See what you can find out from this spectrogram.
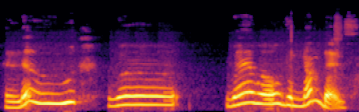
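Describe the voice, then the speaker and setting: A woman narrating a children's storybook in a slow, expressive reading with lively emphasis. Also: high-pitched, vocal fry, phone-quality sound. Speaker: audiobook narrator.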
